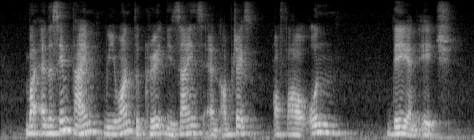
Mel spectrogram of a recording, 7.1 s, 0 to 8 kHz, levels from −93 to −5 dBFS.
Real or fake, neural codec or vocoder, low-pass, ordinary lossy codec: real; none; none; none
